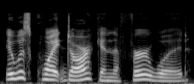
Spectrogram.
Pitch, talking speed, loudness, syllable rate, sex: 200 Hz, 245 wpm, -16 LUFS, 5.0 syllables/s, female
